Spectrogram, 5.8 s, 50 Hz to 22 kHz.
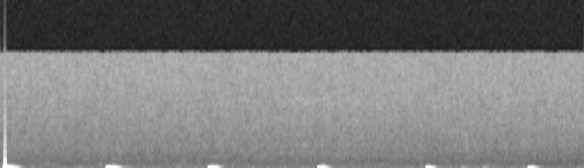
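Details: Six regular soft thumps, about 58 a minute, over a faint hum; Korotkoff sounds during cuff deflation in a simulated OSCE blood pressure measurement on a 25-year-old man's arm.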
